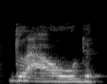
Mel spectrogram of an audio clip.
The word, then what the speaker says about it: Glaude: His name is Eddie Glaude, Glaude, pronounced Glaude.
